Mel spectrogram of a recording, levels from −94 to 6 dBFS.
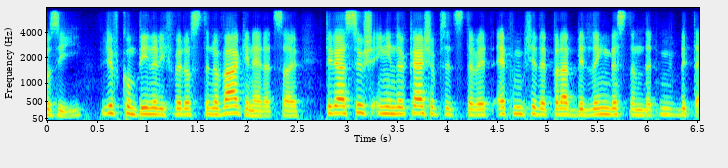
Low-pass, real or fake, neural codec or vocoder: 7.2 kHz; fake; codec, 16 kHz, 0.2 kbps, FocalCodec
